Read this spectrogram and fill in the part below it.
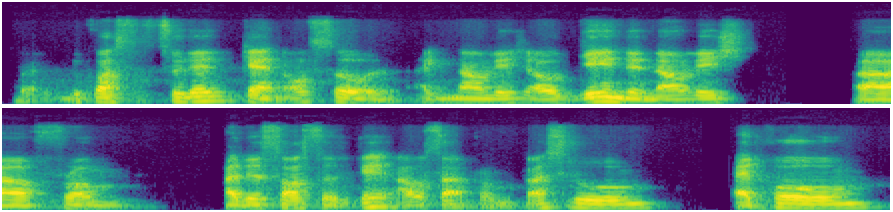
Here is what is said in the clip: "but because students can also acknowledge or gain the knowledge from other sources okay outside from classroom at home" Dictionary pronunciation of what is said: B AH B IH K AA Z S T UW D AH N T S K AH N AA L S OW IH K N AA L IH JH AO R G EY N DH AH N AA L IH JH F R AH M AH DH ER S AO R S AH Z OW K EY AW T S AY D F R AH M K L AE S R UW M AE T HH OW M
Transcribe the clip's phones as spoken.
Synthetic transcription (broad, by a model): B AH B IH K AA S S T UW D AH N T K AH N AA L S OW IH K N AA L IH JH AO W G EY N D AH N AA L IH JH F R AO M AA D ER S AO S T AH OW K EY AW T S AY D F R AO M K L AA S R UW M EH T HH OW M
